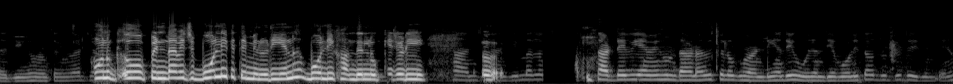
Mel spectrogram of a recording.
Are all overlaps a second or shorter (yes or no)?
yes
